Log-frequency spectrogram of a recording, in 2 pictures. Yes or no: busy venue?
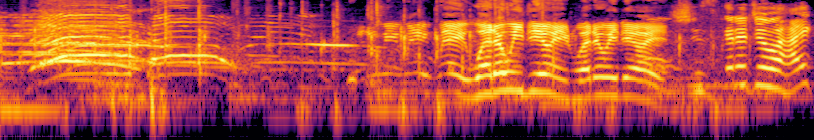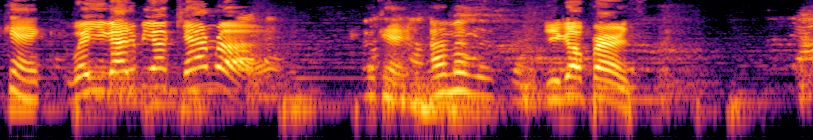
yes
